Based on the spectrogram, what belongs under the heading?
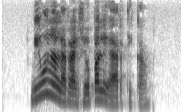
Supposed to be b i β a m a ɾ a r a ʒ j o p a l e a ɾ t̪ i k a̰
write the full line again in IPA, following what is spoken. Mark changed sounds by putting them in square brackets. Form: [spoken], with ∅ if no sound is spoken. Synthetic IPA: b i [w] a [n] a [l] a r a ʒ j o p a l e a ɾ t̪ i k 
